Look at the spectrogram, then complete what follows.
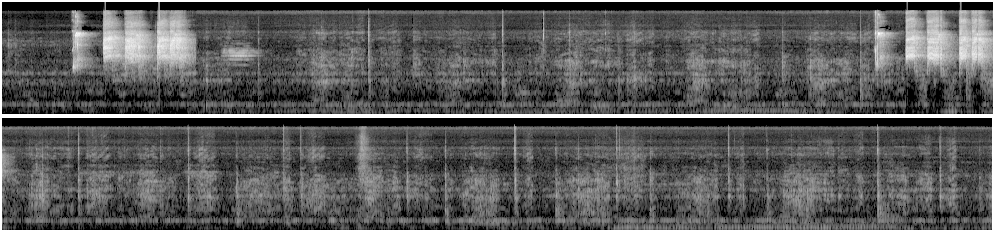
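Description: Black francolin calling twice, about twelve seconds apart: each call is a loud run of about four short, high notes lasting a second and a half. A faint steady hum runs underneath.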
